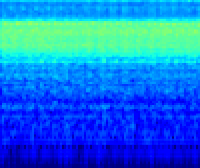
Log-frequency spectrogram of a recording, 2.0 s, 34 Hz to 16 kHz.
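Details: Nissan Versa that had low power and code P0304 (cylinder 4 misfire), after the ignition coil was changed: idle holds steady and even with no stumble or skipped beats under the hiss, all cylinders pulling evenly; normal idle.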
